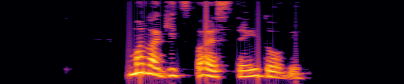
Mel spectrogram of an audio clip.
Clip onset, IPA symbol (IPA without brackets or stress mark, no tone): m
